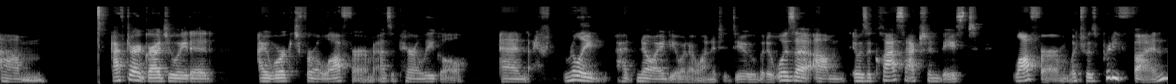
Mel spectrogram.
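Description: A woman with a General American accent and a very deep, low pitch speaks at a fairly quick pace with vocal fry, a bright, sharp tone and ordinary pitch variation on a very clean recording with a silent background. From US, Maryland. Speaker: psychologist. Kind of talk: interview.

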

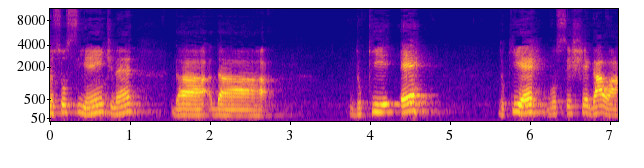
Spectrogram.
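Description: With ordinary pitch variation, a man delivers his words at a very slow pace. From Brazil, São Paulo then Mato Grosso do Sul. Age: 30s. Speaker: nurse and police recruit. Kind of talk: personal testimony. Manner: halting. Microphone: audio feedback, echo.

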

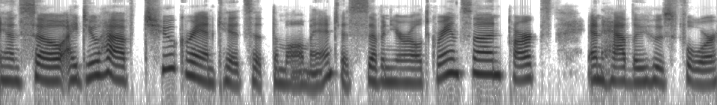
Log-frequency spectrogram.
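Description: A woman's medium-pitched voice, bright and sharp in tone, with lively intonation at a fairly slow pace, in a dry, close sound with no echo over a quiet background. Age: 60s. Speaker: podcast host, women's leadership scholar. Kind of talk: interview about own life.

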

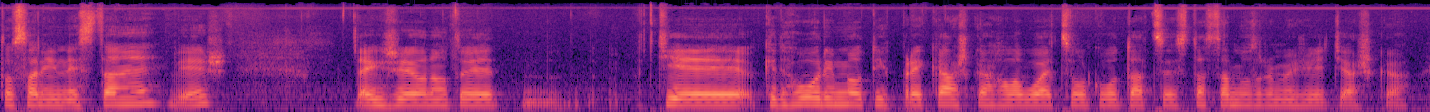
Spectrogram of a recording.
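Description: A woman speaks very fast at a medium pitch in a flat monotone, leaving long, frequent pauses, on a very clean recording with a silent background. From Slovakia. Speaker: tattoo artist. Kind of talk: casual chat.

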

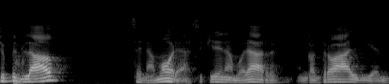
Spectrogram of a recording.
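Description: A man at medium pitch with a normal speaking voice, moderate pace and lively intonation, over a quiet background. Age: 20s. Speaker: music fan guest. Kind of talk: casual chat.

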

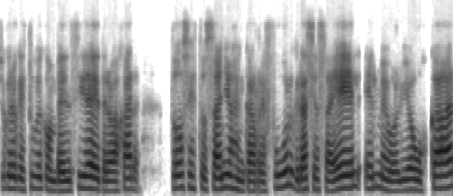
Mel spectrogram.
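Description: Speaking at a moderate pace with ordinary pitch variation, a woman with a fairly low pitch is heard over a quiet background in a dry, close sound with no echo. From Argentina, Río Tercero, Córdoba province. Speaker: IT systems manager. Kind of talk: interview. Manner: halting, many repetitions and fillers.

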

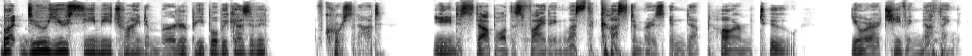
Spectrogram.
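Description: A man's put-on character voice at a moderate pace. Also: fairly low pitch for a man. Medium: read story. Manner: stern, lecturing, self-righteous.

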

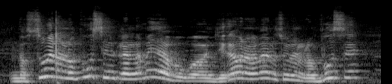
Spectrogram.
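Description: A man at a very fast pace with very wide pitch swings, amid audible room echo and noticeable background noise. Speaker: podcast co-host. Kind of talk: casual chat. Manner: animated.

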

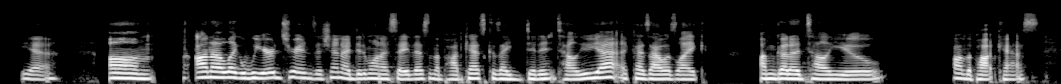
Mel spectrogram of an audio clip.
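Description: A woman speaks at a moderate pace and medium pitch against a quiet background. She has an ordinary speaking voice with fairly even intonation. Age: 20s. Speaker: podcast co-host. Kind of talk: casual chat.

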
